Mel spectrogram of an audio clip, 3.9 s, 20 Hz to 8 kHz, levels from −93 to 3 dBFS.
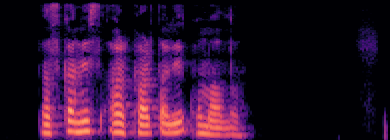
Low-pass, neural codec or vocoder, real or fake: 7.2 kHz; none; real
